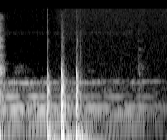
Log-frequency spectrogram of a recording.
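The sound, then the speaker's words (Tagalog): Three firm knocks on a wooden door, evenly spaced, followed by a low lingering hum and a faint soft tap near the end; no one speaks. “Sino yan? Ako. Buksan mo nga kaagad yung pintuan.”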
